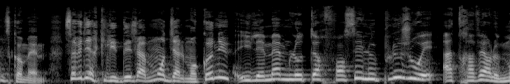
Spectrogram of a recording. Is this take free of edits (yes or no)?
no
